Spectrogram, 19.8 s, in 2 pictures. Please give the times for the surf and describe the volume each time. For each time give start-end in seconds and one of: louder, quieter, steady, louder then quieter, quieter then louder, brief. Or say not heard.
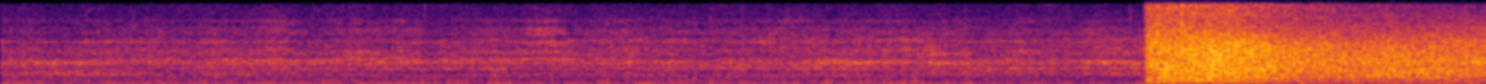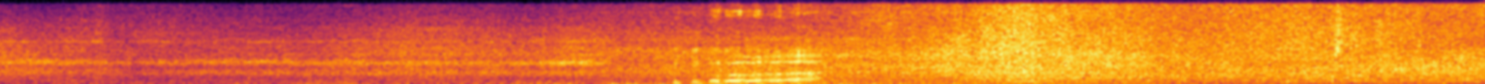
7.6-19.7 quieter then louder.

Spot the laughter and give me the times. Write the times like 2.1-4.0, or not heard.
14.3-15.4.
